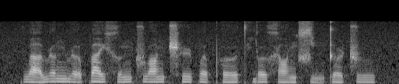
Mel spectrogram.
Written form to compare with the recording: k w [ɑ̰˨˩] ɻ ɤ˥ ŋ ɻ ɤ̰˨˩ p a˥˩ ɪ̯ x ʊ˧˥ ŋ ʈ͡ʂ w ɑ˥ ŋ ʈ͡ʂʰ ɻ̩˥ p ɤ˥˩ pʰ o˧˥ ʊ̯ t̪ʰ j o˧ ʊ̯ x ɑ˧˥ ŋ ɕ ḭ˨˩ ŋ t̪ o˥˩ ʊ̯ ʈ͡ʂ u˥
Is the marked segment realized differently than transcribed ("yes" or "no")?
yes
